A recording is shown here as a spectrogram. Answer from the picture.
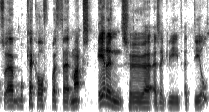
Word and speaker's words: Aarons: It's pronounced Aarons, yes.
